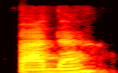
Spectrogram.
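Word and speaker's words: father: ফাদা ফাদা ফাদা ফাদা আচ্ছা এর রডার উচ্চারণ হবে না। আর আমেরিকান কি হবে? ফাদার আমেরিকানের র উচ্চারণ হবে।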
